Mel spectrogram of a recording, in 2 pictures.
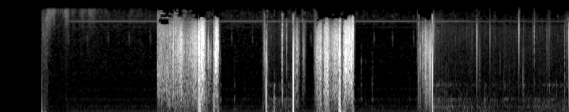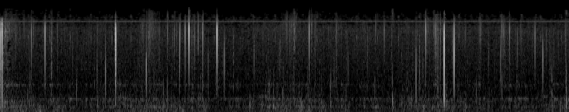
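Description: A vinyl record crackles and pops softly as it spins on a turntable.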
